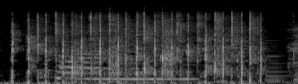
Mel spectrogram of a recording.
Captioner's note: clapping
